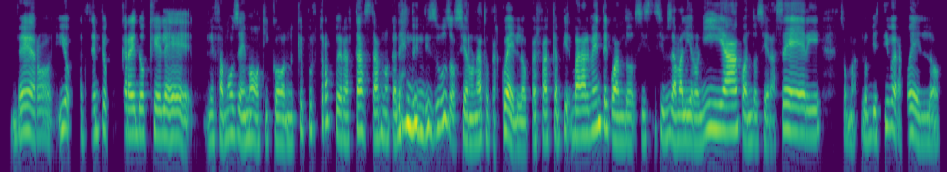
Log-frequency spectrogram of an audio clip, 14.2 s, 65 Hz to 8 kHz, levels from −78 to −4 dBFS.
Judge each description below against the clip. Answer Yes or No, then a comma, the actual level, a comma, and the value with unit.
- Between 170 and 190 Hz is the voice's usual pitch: Yes, medium, 185 Hz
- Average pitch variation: Yes, average, 4.6 semitones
